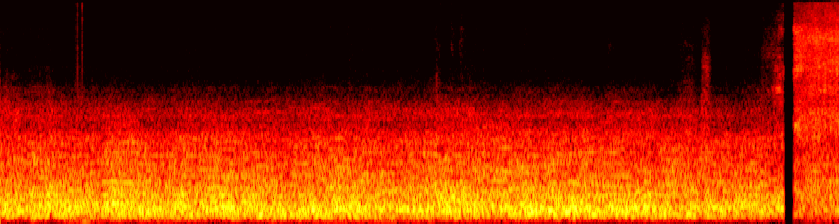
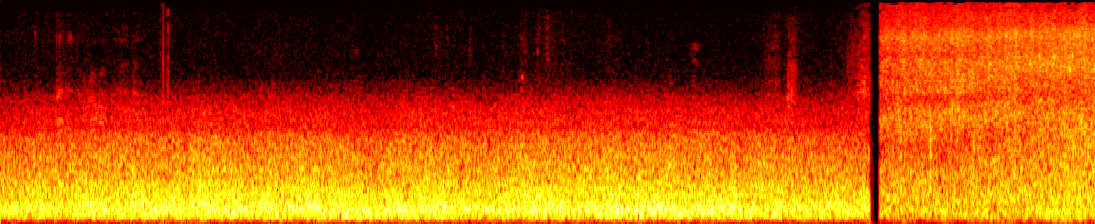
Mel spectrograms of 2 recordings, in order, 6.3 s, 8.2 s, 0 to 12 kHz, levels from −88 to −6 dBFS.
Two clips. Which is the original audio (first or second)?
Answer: second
